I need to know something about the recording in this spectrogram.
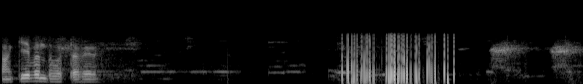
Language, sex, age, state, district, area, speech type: Dogri, male, 18-30, Jammu and Kashmir, Samba, rural, conversation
